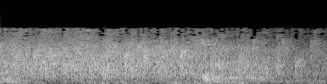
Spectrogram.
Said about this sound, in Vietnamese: Xin thưa với các vị, hôm nay là các vị có cảm thấy vui không? Vui cho xin cho chàng pháo tay đi.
